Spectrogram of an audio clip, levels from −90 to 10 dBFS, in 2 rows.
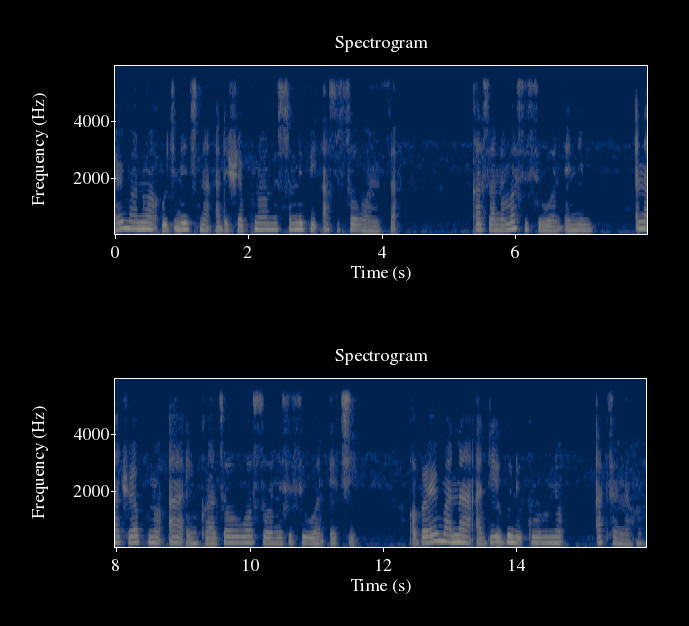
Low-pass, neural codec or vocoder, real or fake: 5.4 kHz; none; real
